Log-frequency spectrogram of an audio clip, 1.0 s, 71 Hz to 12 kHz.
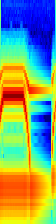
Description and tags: PPG 018 Acidic Bleep Tone E3
This sample is part of the "PPG
MULTISAMPLE 018 Acidic Bleep Tone" sample pack. It make me think of a
vocoded lead and/or bass sound with quite some resonance on the filter.
In the sample pack there are 16 samples evenly spread across 5 octaves
(C1 till C6). The note in the sample name (C, E or G#) does indicate
the pitch of the sound but the key on my keyboard. The sound was
created on the Waldorf PPG VSTi. After that normalising and fades where applied within Cubase SX & Wavelab.
bass, vocoded, multisample, lead, ppg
